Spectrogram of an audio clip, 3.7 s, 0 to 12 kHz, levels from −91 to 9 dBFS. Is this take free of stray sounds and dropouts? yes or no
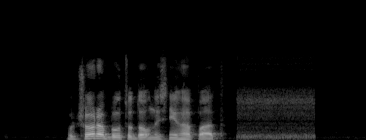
yes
